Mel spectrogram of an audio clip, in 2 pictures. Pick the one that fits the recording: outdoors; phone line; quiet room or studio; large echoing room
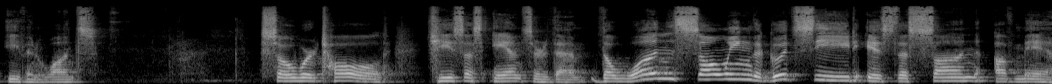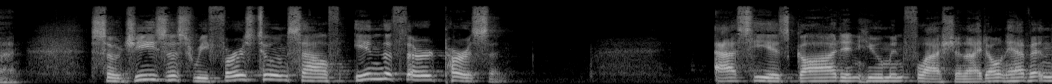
large echoing room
